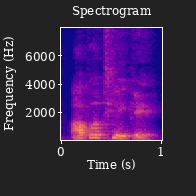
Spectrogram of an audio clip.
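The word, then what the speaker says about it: Apotheke: अपोथिक हैं। देखिए स्पेलिंग मैंने कहा ना देखें आपोथेके अपोथिक आपोके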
